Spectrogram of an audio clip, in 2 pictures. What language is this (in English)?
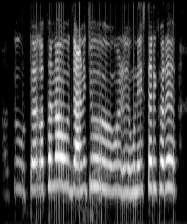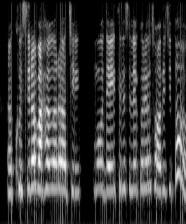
Odia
